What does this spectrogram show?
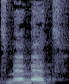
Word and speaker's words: Mehmet: Is it Mehmet? Mehmet, yeah, right pronunciation.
